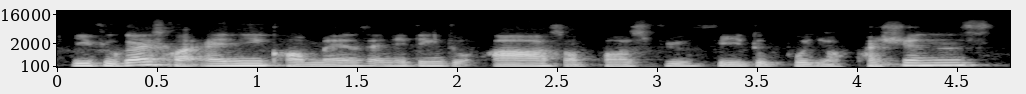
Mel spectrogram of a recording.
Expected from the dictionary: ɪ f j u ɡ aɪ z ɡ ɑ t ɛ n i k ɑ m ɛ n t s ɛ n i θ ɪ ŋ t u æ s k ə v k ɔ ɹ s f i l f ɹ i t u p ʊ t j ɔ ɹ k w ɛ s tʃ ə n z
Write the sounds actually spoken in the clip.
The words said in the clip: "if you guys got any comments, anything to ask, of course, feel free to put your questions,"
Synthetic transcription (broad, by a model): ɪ f j u ɡ aɪ s ɡ ɑ t ɛ n i k ɑ m ɛ n t s ɛ n i t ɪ ŋ t u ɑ s ə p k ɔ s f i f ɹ i t u p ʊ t j ɔ k w ɛ s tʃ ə n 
